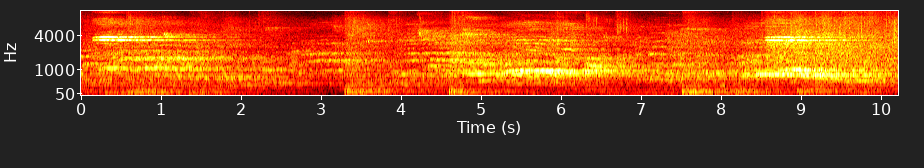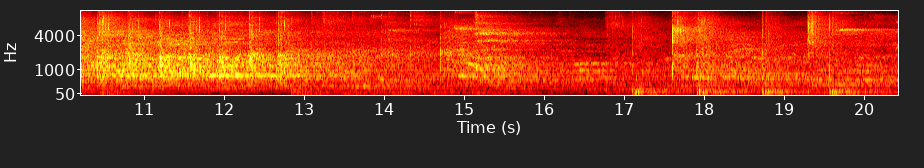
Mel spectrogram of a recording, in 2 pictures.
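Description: Young girls shout and call out to each other.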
